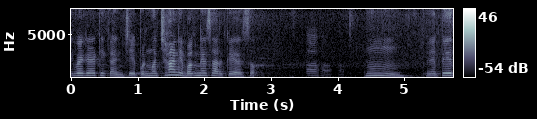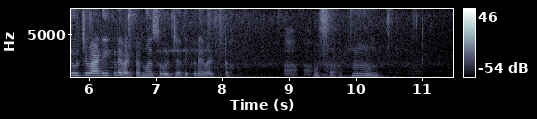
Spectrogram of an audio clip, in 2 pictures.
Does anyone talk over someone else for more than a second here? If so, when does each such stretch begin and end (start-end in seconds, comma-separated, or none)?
none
